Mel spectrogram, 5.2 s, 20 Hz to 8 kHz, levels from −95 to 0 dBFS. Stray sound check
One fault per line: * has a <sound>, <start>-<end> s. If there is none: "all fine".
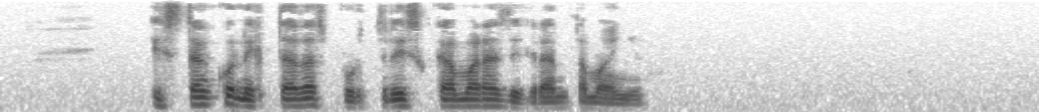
all fine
